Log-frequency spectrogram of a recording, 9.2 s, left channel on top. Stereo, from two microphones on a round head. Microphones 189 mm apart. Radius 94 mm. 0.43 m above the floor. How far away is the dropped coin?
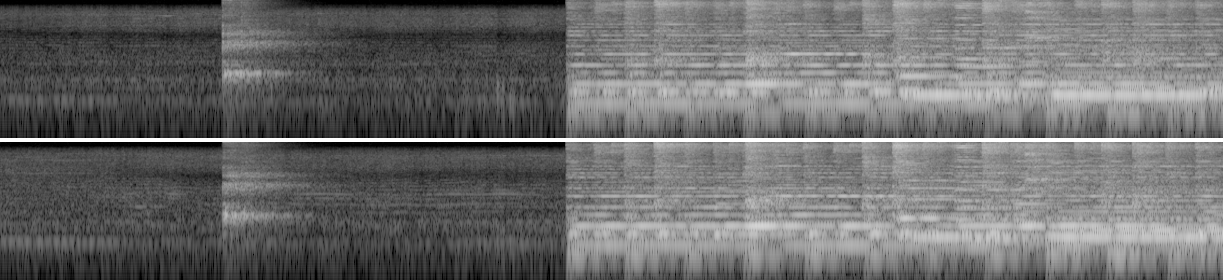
About 0.9 m.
